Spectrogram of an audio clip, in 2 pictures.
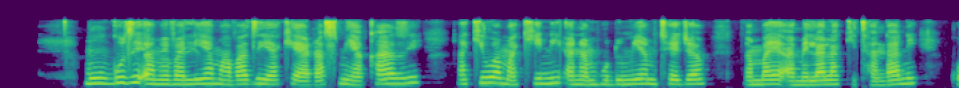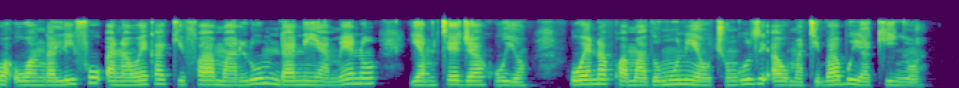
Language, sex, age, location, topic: Swahili, female, 18-24, Kisii, health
